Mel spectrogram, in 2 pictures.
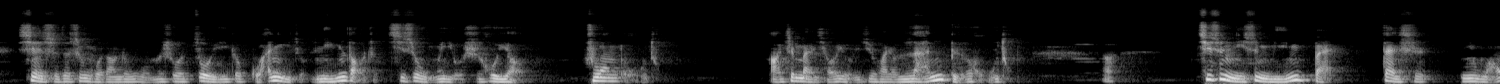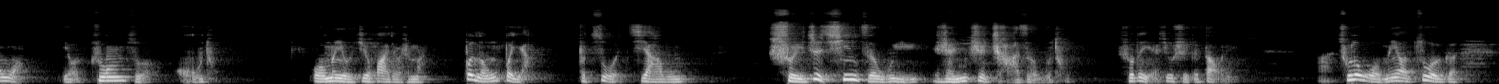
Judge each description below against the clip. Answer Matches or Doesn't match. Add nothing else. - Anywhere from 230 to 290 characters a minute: Doesn't match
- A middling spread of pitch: Matches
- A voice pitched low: Matches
